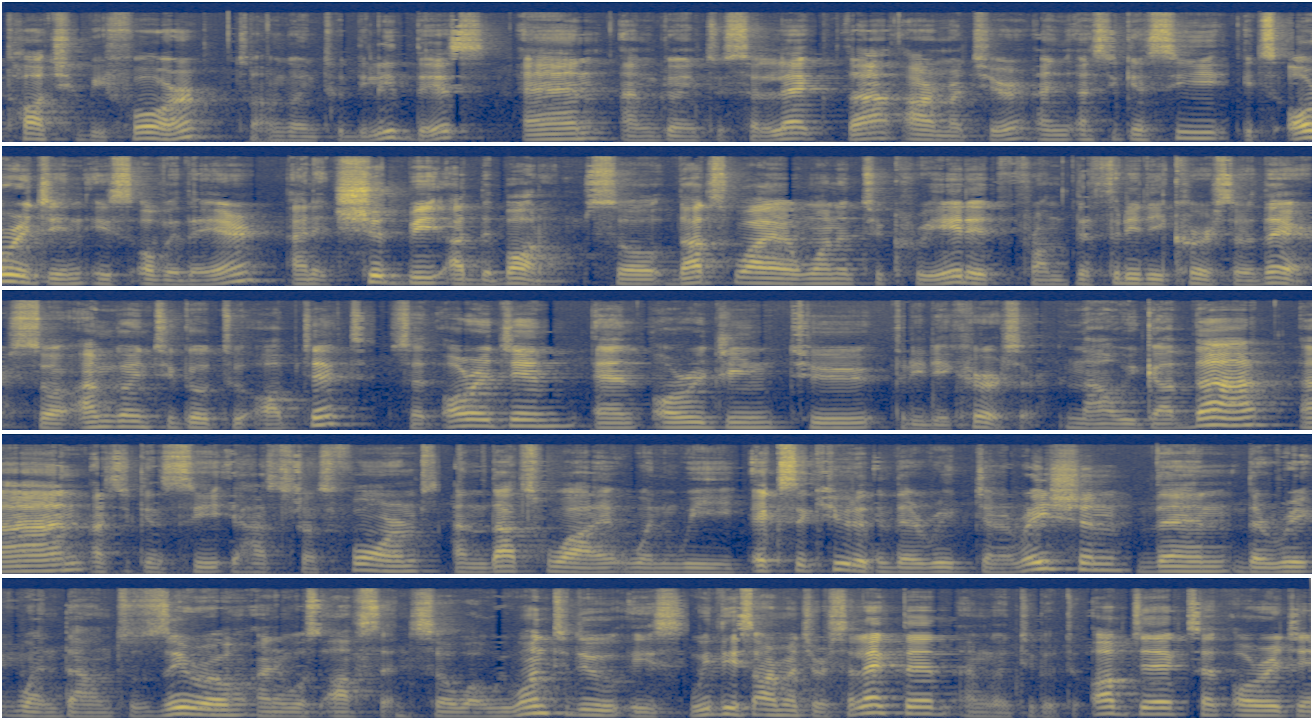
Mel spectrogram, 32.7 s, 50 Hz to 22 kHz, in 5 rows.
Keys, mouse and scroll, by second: 0.8 middle click, 1.2 x, 2.0 click, 2.8 click, 3.5 click, 4.1 Tab, 5.5 middle click, 6.4 middle click, 7.4 scroll, 14.5 click, 17.8 click, 18.8 click, 19.7 click, 29.8-30.8 drag, 31.3 click.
